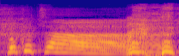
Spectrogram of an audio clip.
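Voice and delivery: high, slow, drawn-out echo; playful echo. Real, not acted. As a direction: stretch it out gleefully. Echoing hookah time, amused.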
